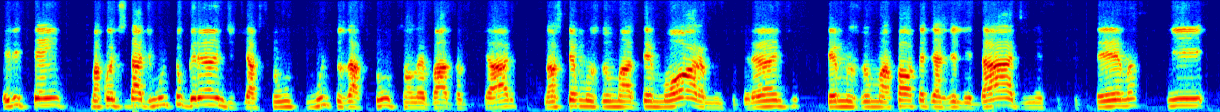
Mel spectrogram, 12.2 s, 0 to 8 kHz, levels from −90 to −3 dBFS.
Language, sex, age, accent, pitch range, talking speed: Portuguese, male, 50-69, Brazilian, 145-195 Hz, 140 wpm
